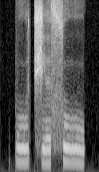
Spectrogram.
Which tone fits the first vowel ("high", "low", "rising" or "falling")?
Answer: low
